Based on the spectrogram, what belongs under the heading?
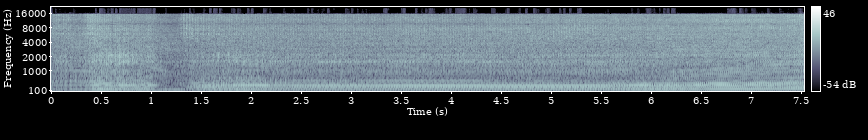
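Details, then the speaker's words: Kawasaki Ninja twin on project restoration, just fitted fuel splitter with temporary fuel line to both carburetors, flooding at start: revs up unevenly, stumbles and dips early, then uneven hunting run; rough running, carburetors suspected as main issue. "Well, it runs. Definitely doesn't run the best. Those carburetors, I think, are the biggest issue right now."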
